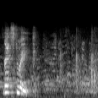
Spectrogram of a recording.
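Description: A man shouts into a microphone over loudspeakers.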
